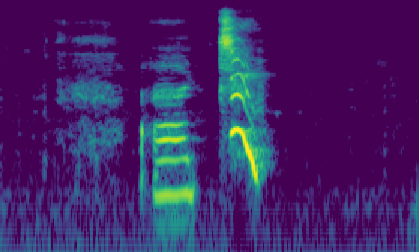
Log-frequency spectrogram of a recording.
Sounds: Sneeze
